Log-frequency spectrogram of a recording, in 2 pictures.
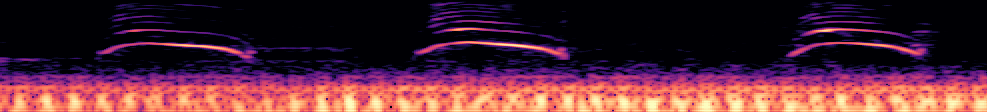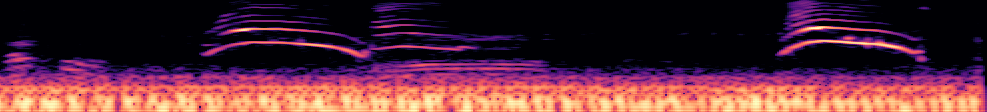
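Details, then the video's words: Cats and kittens meowing, a run of six high, arched meows about every one and a half seconds, each rising then falling, over a steady low hum. "Cats And Kitten Meowing Compilation"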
